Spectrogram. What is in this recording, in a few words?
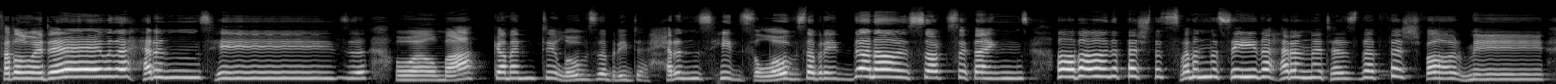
Aberdeen, scotspeak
